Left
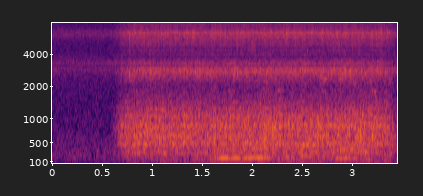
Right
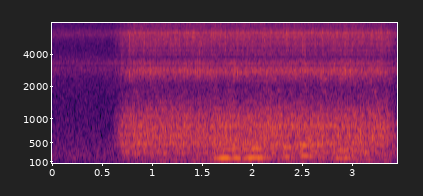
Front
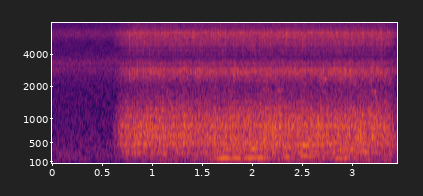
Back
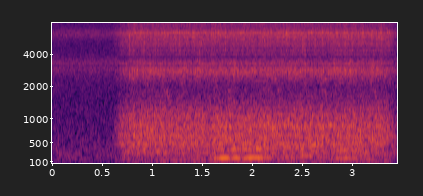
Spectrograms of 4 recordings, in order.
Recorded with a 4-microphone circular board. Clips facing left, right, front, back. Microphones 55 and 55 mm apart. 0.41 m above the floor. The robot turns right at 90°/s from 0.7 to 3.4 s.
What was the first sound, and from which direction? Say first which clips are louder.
A woman speaking: left 1 dB, even; 160° right.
